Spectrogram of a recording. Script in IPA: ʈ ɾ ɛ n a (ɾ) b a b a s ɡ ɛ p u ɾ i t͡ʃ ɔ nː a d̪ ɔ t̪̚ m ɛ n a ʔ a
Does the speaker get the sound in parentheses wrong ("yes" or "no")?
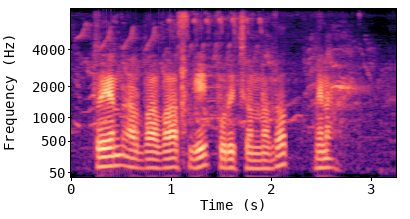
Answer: no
